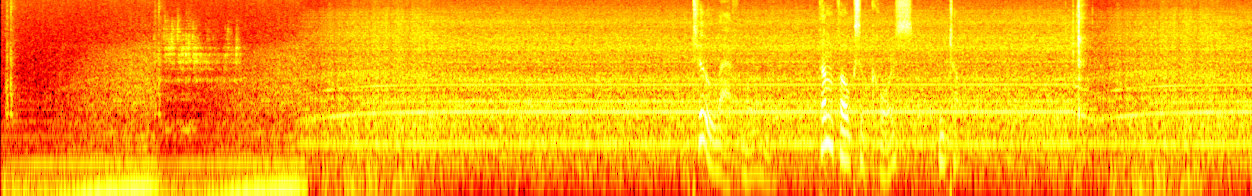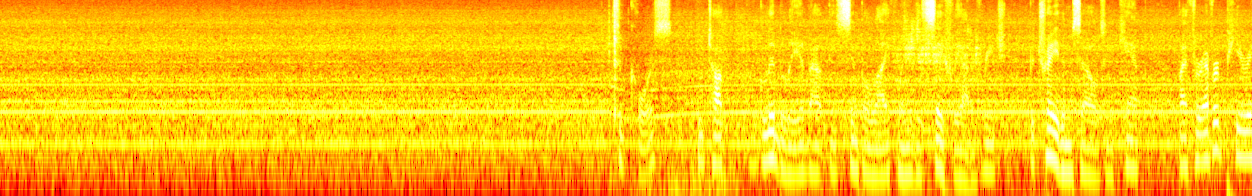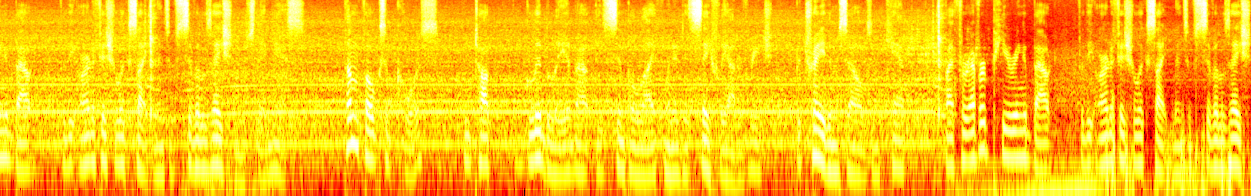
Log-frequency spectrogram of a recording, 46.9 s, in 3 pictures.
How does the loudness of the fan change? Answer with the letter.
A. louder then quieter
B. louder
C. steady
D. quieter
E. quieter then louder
C.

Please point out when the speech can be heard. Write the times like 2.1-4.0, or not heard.
8.6-12.0, 23.3-46.9.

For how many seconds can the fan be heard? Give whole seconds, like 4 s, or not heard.
47 s.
